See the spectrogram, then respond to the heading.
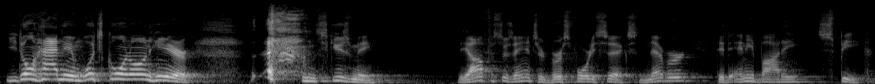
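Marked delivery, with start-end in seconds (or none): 0.0-2.0 loud, high, disbelieving questions; stunned the guards came back empty; shocked priests. Acted. Chief priests confronting returning guards, loud and disbelieving. 6.4-8.7 awed officers. Acted.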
